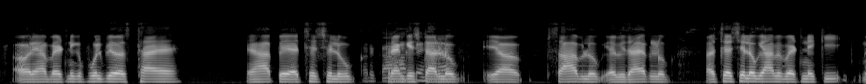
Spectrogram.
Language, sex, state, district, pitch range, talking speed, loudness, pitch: Hindi, male, Chhattisgarh, Sarguja, 120-130 Hz, 165 wpm, -23 LUFS, 125 Hz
